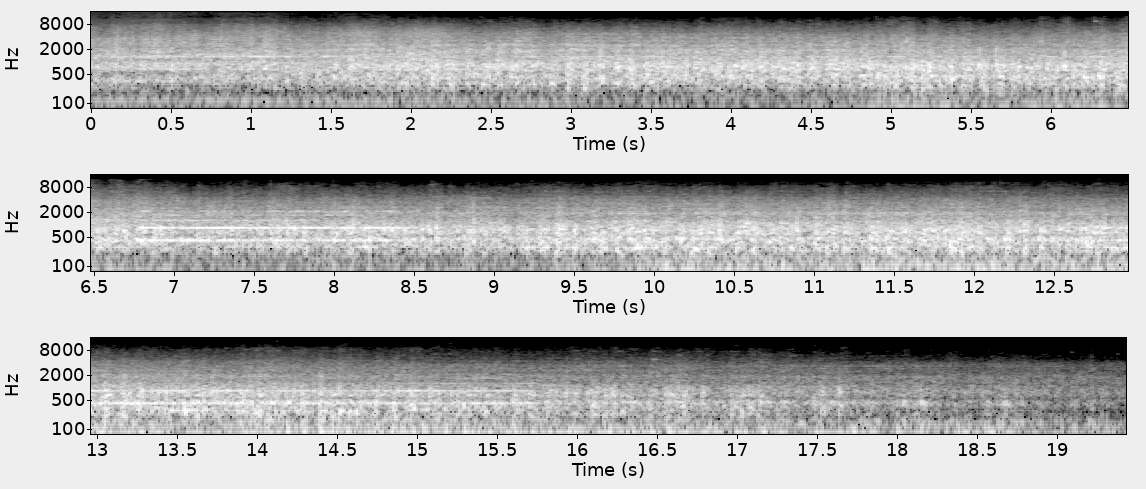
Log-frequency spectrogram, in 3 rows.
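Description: An express train rolls past, its coaches clattering and rumbling over the rails. The WDG-4 (EMD GT46MAC) diesel locomotive's horn sounds twice: a short blast about seven seconds in and a longer one of about three seconds near the thirteen-second mark. The rumble fades away near the end.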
